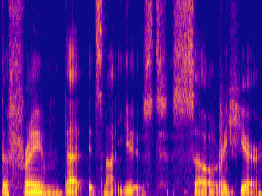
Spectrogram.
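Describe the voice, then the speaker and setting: In a very clean recording with a silent background, a man speaks quietly at a very slow pace. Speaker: streamer making launchpad light shows. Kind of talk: casual live stream, chatting while editing. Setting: live stream.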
